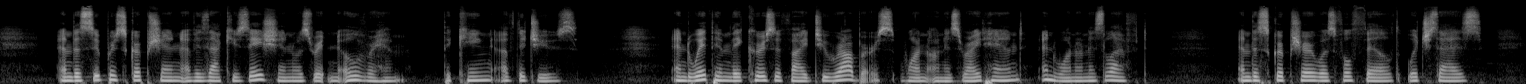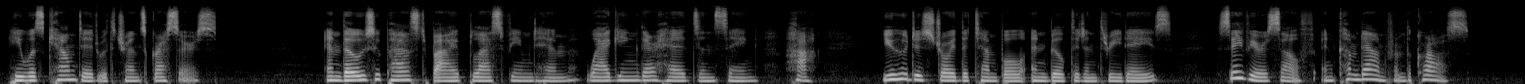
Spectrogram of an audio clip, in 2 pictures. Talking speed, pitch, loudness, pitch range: 150 wpm, 175 Hz, -24 LUFS, 165-190 Hz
